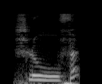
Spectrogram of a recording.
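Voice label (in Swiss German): "schloofe", Alsatian; medecine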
